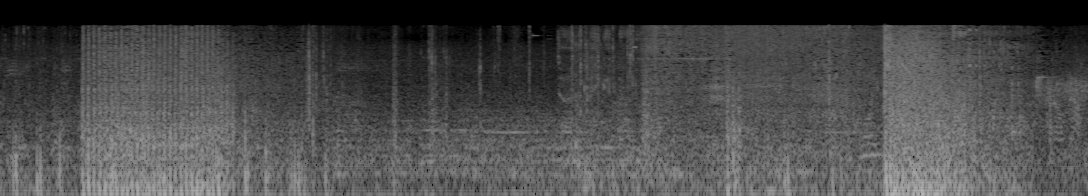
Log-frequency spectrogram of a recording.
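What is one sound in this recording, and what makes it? A wall bursts apart with a loud blast.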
